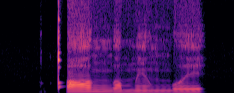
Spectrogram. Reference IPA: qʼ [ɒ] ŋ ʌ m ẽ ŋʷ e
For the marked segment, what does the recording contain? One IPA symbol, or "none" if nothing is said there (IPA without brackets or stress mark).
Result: ʌ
